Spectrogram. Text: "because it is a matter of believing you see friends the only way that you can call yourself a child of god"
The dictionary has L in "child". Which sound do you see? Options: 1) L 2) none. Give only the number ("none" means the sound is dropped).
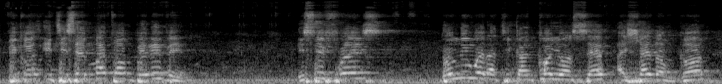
2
